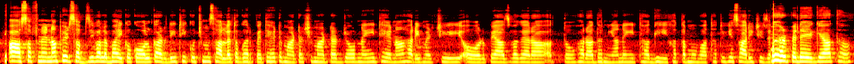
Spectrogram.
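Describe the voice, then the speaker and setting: Chatty Pakistani woman, flat-toned voice-over. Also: fairly high pitch, moderate pace, hardly any pauses. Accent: Pakistani Urdu. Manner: chatty, storytelling, frequent filler particles. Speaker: housewife vlogger. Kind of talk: casual voice-over narration. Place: indoor room, no fan running. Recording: noisy home voice-over. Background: children playing and shouting.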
